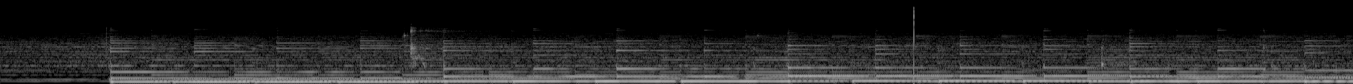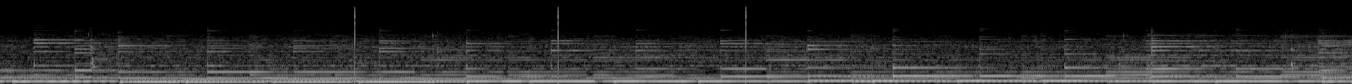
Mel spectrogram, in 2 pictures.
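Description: At 9.14, 17.08, 19.11 and 20.99 s, a file header played as audio snaps sharply where joined pieces begin. Each shows as a lone waveform spike and a thin full-band spectrogram line.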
